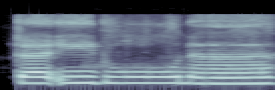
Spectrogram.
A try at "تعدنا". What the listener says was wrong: ताइदून नहीं, वाव मद्दा पैदा हो जाएगा अगर आपने इसको खींचा।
